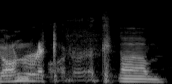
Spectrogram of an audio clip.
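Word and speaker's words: Henrik: His name is Onrik. You gotta say it like Onrik.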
